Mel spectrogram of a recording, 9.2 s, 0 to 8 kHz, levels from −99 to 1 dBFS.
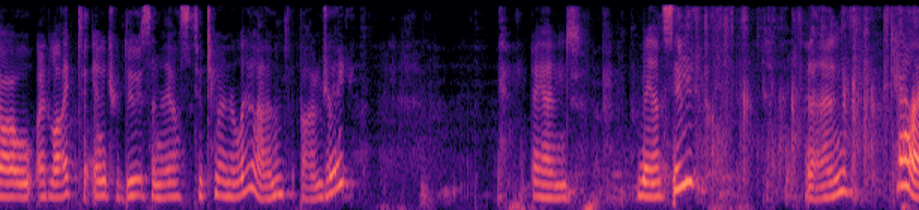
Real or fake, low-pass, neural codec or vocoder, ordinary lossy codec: fake; 7.2 kHz; codec, 24 kHz, 1.5 kbps, HILCodec; MP3, 64 kbps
